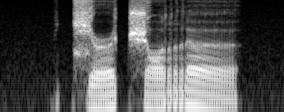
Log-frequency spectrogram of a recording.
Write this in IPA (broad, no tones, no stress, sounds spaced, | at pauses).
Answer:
t͡ɕ ə˞ t͡ʃ ɔ r əː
